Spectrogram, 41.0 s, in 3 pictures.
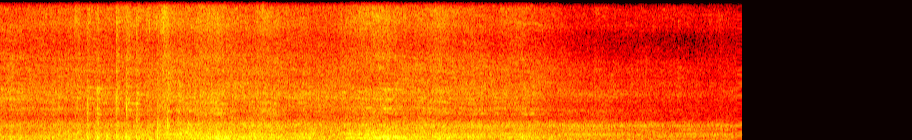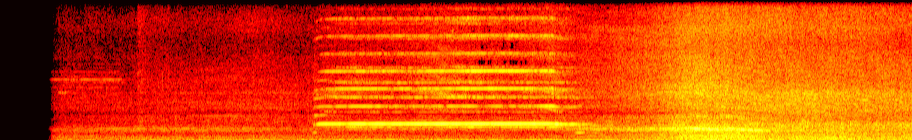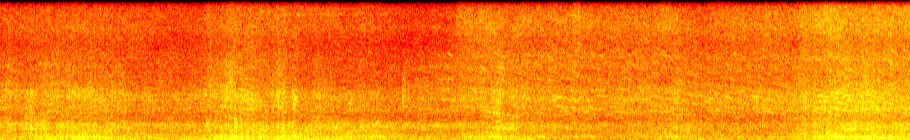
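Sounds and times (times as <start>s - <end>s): locomotive horn: 14.4s - 25.4s.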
